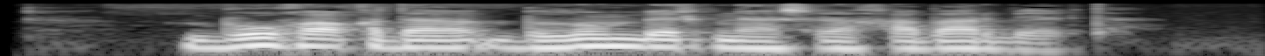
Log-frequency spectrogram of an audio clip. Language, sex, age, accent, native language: Uzbek, male, 25-34, Andijon, Uzbek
